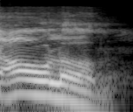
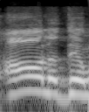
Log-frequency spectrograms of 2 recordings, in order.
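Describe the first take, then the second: First: It is said in a reduced Southern accent. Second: It is said in a standard, careful accent. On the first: "We say all of them" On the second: "we don't say all of them"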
